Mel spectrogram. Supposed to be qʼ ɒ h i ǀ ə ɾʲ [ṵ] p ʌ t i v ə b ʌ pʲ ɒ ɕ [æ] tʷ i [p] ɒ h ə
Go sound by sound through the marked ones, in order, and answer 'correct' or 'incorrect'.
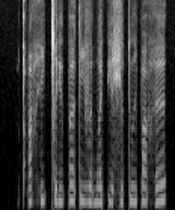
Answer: incorrect: u, incorrect: ə, correct

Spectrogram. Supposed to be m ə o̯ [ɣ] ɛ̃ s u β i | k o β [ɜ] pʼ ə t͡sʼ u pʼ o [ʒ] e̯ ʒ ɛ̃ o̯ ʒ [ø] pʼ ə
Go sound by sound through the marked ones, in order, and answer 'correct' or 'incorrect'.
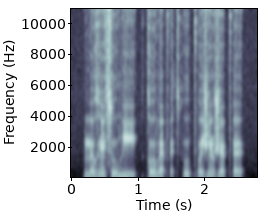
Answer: correct, correct, incorrect: none, incorrect: œ

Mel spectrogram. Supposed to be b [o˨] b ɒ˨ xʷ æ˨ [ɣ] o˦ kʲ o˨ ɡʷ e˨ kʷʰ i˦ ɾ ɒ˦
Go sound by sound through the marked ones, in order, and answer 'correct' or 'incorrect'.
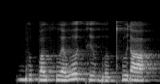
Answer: incorrect: u˨, incorrect: w

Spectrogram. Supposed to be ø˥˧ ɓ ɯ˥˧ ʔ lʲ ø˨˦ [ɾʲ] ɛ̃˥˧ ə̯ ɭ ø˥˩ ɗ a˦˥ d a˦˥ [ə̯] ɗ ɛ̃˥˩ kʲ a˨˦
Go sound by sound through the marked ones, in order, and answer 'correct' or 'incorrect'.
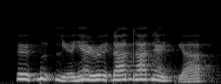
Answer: correct, incorrect: none

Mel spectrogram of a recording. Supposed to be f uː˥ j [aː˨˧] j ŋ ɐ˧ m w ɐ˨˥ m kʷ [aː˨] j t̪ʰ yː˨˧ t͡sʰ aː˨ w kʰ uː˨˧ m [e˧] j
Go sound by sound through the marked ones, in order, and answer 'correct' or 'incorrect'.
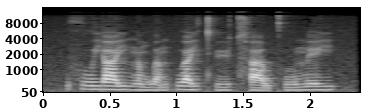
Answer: incorrect: aː˥, incorrect: aː˥, incorrect: e˥

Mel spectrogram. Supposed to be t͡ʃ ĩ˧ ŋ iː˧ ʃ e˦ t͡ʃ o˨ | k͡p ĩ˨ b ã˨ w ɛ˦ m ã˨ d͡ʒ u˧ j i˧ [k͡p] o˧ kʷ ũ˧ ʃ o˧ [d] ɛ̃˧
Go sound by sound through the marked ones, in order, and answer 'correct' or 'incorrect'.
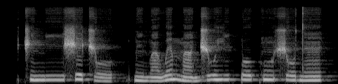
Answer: correct, correct

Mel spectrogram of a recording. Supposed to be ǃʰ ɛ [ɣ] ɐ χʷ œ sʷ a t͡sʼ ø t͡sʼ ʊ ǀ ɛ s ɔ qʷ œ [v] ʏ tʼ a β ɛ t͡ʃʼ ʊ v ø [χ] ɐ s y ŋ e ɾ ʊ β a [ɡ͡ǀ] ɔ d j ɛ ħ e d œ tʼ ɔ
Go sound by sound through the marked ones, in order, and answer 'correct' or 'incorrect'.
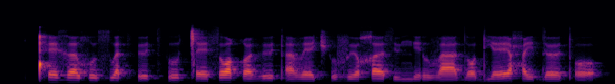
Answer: correct, incorrect: ð, correct, incorrect: d

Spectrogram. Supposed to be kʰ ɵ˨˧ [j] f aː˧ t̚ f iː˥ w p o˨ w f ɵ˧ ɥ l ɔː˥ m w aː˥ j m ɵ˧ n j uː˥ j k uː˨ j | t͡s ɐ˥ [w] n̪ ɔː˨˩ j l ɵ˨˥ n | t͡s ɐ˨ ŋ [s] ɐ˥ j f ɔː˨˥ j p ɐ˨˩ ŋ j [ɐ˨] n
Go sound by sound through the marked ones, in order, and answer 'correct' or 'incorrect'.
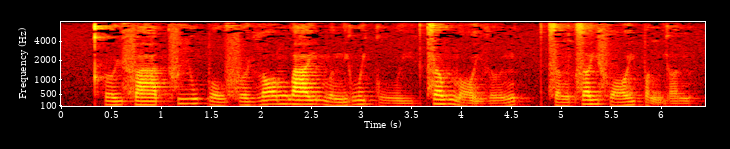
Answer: incorrect: ɥ, correct, incorrect: t͡s, correct

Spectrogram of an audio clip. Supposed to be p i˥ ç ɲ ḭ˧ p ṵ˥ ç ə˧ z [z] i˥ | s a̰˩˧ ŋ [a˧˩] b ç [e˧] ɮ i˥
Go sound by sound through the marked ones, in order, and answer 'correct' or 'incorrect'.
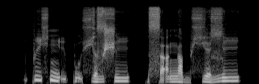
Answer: incorrect: ʃ, correct, incorrect: e˧˩

